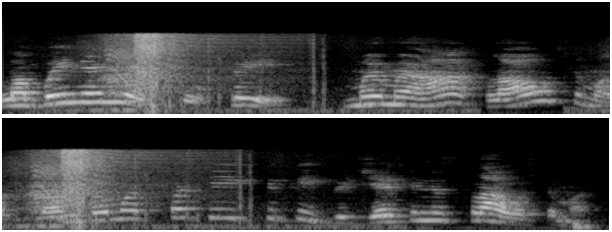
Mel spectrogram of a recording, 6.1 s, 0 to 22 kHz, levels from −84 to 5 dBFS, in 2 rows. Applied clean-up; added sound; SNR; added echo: none; Fireworks; 2 dB; reverberation time 0.2 s.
